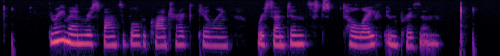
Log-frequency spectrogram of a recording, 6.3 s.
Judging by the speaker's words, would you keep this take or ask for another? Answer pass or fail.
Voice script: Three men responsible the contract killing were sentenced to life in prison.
pass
